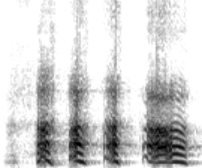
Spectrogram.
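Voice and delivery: high, loud wicked cackle; crazy laugh. A narrator's reading. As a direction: burst into a mad witch's laugh. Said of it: "lachte Mona". (hohes, verrücktes Gelächter)

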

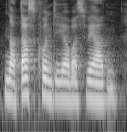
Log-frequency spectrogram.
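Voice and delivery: plain reading voice

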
